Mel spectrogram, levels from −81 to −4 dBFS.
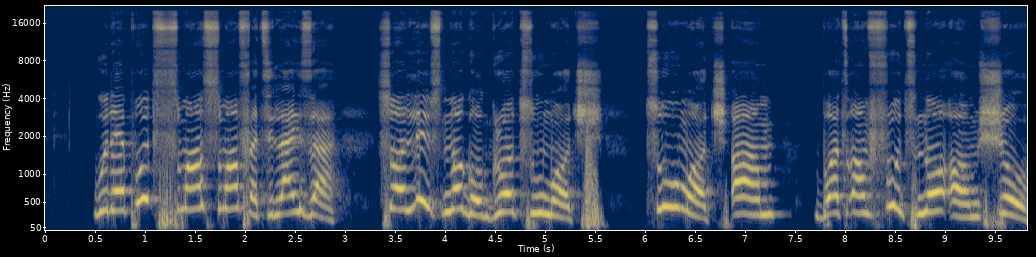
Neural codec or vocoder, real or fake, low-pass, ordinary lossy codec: none; real; none; none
